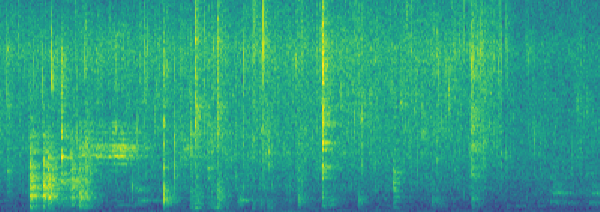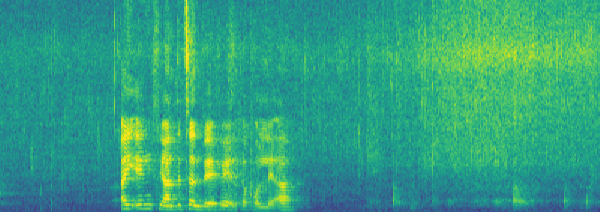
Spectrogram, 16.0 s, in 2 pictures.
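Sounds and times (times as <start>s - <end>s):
onions sizzling in hot oil: 0.0s - 16.0s
spatula scraping and knocking pan: 0.4s - 6.5s, 12.9s - 16.0s.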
